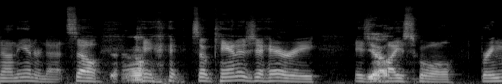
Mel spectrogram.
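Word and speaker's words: Canajoharie: They gave me some pronunciation, so you say it. Well, how do you say it? Kanajahari. Kanajahari.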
